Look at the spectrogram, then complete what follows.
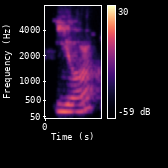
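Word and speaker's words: Jörg: to meet you uh york i'm sorry if i cannot pronounce your name correctly it should be york or no it's perfect you have the perfect german pronunciation okay yeah and i'm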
